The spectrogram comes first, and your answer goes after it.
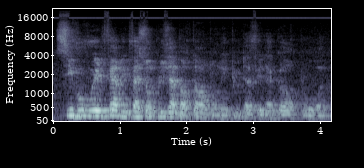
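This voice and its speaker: A man speaking as a council president, explaining himself in an insistent, deliberate way at a public meeting. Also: fairly high pitch, animated, warm tone. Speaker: president of an intercommunal council answering questions. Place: indoor council meeting room. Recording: very echoey room, distant mic, faint noise.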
